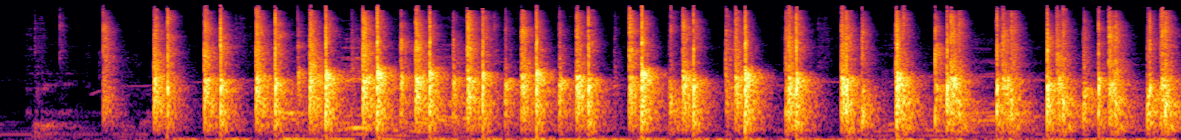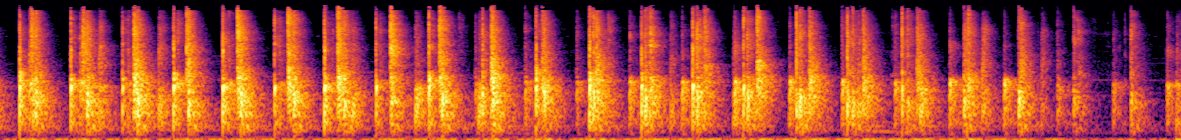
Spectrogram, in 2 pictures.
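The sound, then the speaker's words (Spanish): A small studio audience in a radio studio applauds loudly in steady, rhythmic unison for the unveiling of a plaque, sharp claps repeating about four times a second and continuing for roughly eleven seconds. “Somos poquitos aquí en el estudio, pero seguramente el aplauso nuestro cuando esto ocurra replicará en el aplauso de todos quienes estén en casa, escuchando o viendo a través de redes sociales.”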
